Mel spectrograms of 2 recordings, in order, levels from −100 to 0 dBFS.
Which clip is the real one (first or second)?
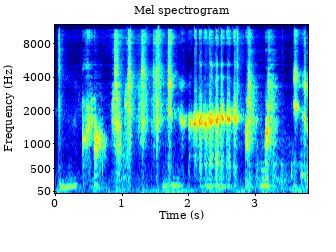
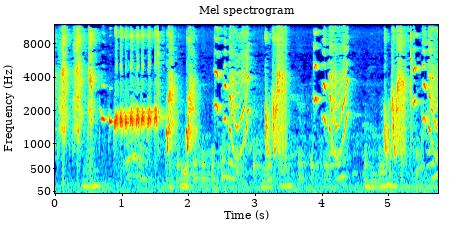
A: second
